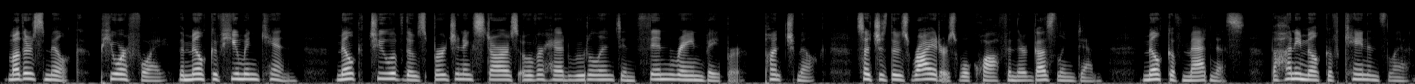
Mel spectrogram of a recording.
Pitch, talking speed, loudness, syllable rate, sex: 205 Hz, 165 wpm, -20 LUFS, 4.7 syllables/s, female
